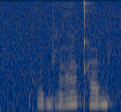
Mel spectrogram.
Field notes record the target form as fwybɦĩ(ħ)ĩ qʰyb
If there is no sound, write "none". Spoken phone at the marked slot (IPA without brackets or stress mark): ʕ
